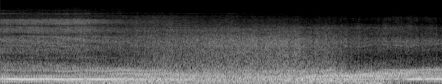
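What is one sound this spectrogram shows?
A tractor's tyres churn through mud as it passes close by.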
